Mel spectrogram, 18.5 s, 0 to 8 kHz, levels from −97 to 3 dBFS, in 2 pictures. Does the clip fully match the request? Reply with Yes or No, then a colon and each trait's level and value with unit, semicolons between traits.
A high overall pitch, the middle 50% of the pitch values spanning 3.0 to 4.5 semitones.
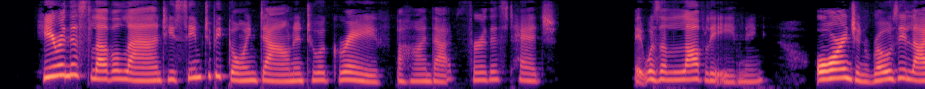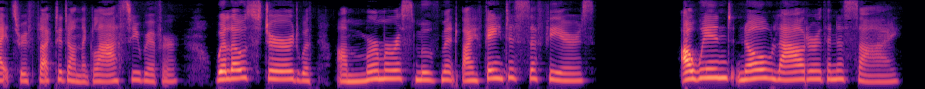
Yes: high, 215 Hz; average, 3.7 semitones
